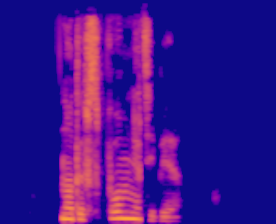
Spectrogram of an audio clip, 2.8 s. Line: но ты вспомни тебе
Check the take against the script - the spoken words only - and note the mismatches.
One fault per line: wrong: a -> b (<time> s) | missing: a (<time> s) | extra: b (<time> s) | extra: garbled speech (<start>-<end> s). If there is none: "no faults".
no faults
